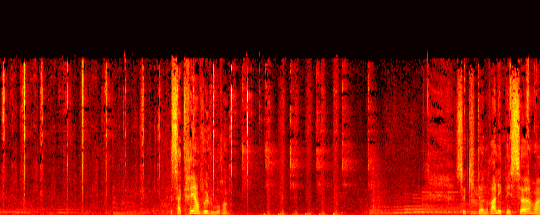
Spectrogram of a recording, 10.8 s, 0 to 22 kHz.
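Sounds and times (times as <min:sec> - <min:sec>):
curved scissors snipping rug yarn loops: 0:00.0 - 0:07.0, 0:10.0 - 0:10.7
speech: 0:03.4 - 0:04.7, 0:09.2 - 0:10.7.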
